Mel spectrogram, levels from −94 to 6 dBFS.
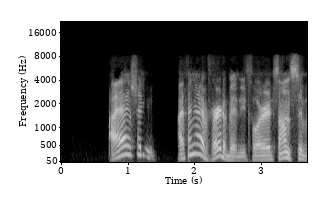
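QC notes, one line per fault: No faults to note; the speech comes through its WebRTC call path as expected.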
